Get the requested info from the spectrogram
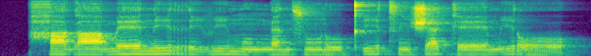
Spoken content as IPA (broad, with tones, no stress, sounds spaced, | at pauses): h a˨ ɡ aː˨ m eː˦ n i˦ r i˨ β i˦ m ũ˨ ŋ ɛ˨ n s ũ˨ ɾ u˨ kʼ i˦ t͡s ĩ˨ ʃ ɛ˦ k eː˦ m i˦ ɾ oː˨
